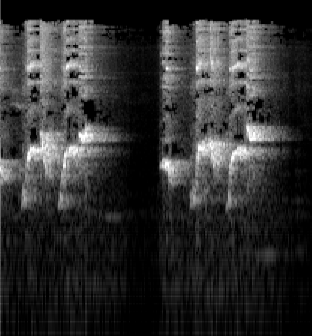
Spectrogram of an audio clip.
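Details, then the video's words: In a pairing cage, a male magpie-robin whistles to draw a female's attention, giving two loud phrases of rising, stepped whistled notes about two seconds apart. "Murai Jantan Menarik Perhatian Murai Betina dalam Kandang Jodohan"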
